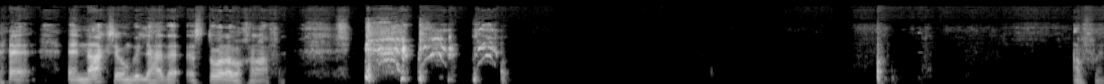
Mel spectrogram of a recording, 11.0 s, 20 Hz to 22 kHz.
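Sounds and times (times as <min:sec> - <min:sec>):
short breath in: 0:03.0 - 0:03.5
man coughing: 0:03.6 - 0:05.1.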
